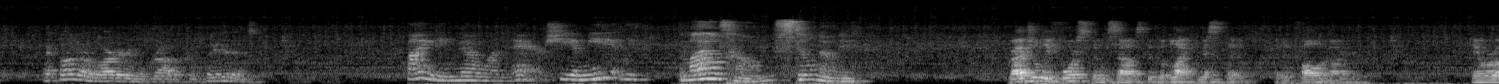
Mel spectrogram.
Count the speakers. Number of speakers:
4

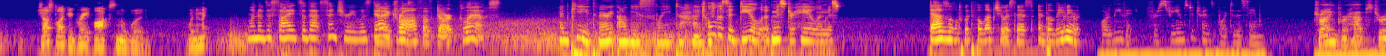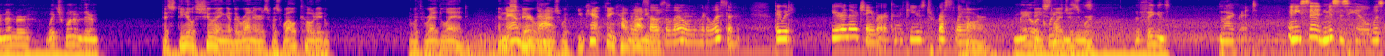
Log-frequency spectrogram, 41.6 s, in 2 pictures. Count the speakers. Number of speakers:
9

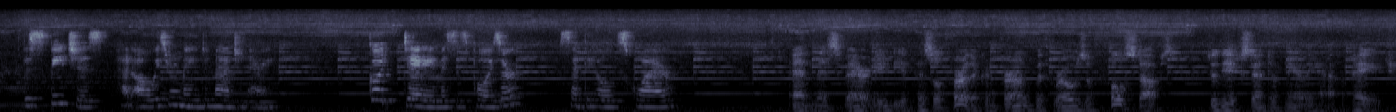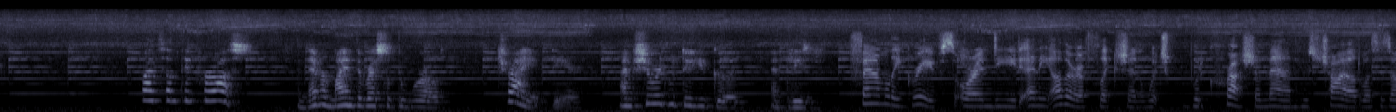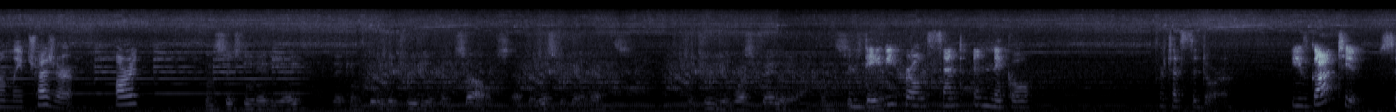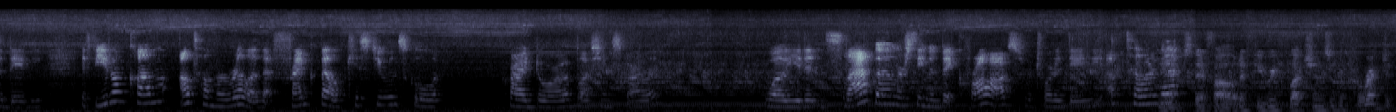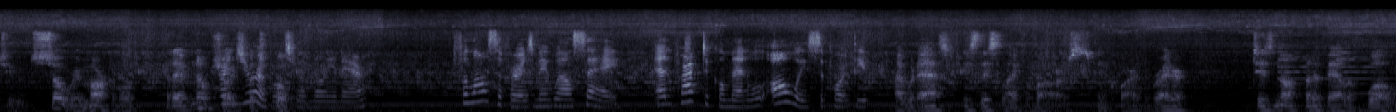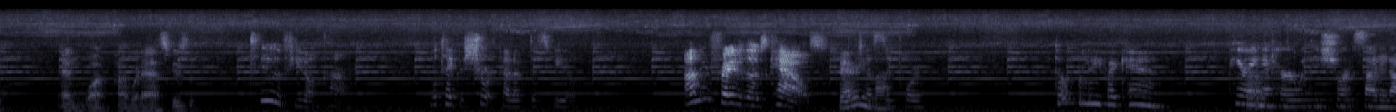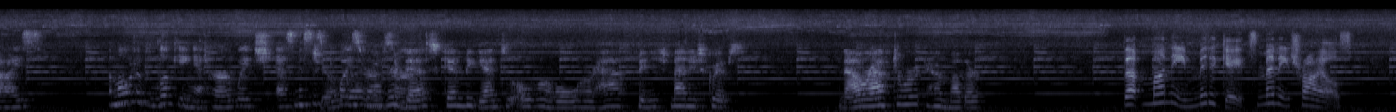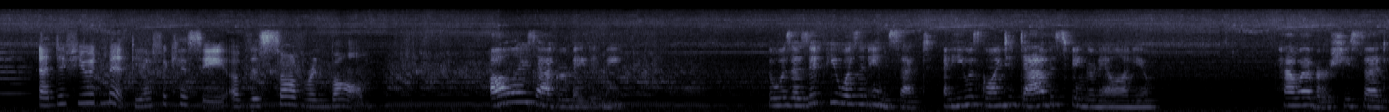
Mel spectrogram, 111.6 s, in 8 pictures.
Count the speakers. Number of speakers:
6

